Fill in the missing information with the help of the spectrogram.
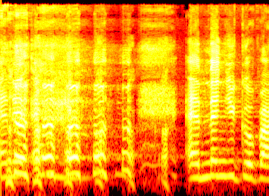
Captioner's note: all laughing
